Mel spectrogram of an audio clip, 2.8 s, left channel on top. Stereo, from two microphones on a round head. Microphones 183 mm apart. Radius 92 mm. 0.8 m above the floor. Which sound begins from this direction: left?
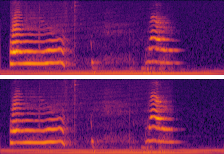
A cat meowing, at 0.1 s.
